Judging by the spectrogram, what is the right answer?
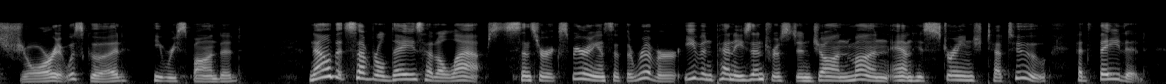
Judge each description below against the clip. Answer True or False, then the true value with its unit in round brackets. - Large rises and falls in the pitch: True (5.9 semitones)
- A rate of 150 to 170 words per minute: True (155 wpm)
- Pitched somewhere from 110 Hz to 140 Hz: False (185 Hz)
